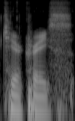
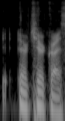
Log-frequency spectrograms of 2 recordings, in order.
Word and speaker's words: Tierkreis: I conducted an interview with like the producer of Tierkreis, or Tierkreis actually. That's the correct German pronunciation.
